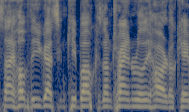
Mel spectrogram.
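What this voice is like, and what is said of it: Very fast speech. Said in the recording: “I am going about 100 words a minute right now. ... I'm talking so fast.”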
